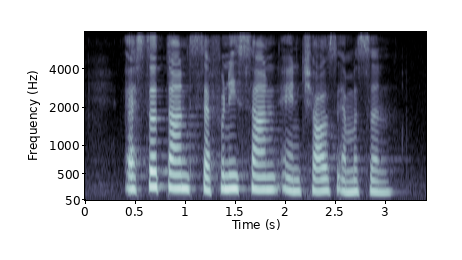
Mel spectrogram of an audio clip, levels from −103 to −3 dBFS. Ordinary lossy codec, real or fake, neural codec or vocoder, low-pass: none; real; none; 7.2 kHz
